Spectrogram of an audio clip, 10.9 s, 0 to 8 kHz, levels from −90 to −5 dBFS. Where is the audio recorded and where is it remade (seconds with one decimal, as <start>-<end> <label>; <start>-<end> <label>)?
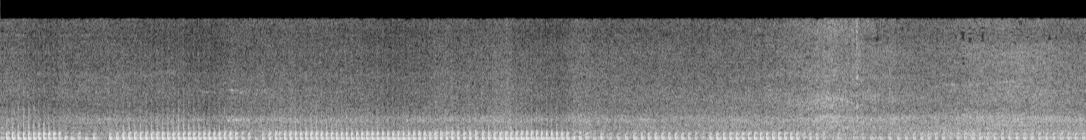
0.0-2.8 remade; 2.8-4.8 recorded; 4.8-9.0 remade; 9.0-10.9 recorded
